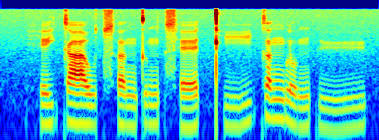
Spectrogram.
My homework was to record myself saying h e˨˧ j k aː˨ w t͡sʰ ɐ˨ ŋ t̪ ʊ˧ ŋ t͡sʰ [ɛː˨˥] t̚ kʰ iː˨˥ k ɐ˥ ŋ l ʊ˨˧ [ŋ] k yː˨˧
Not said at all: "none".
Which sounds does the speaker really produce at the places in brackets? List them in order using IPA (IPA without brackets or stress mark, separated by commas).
ɛː˨˥, ŋ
